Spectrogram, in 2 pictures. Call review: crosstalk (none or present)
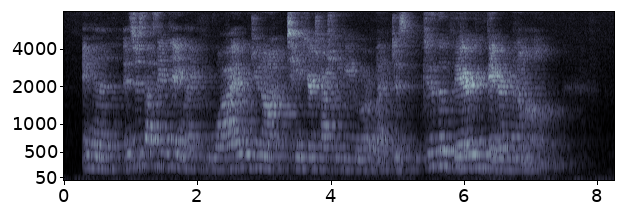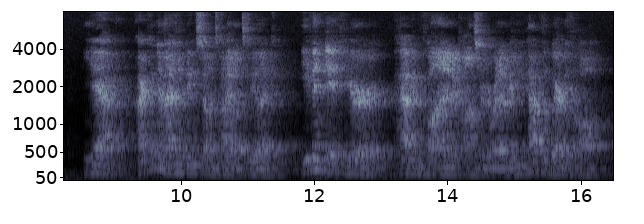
none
